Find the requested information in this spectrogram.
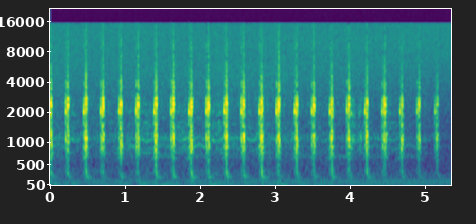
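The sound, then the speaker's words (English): A steady ticking clock used as the interval signal of Austrian public radio RAVAG, the Radio Traffic Company, from 1924 until 1938, about three and a half ticks per second, clear and regular against a faint low hum, with no voices. “The good old ticking clock, which was used between 1924, when public broadcasting started in Austria by RAVAG, short for the Radio Traffic Company, up until 1938”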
